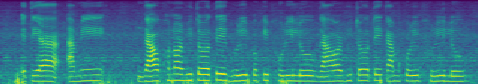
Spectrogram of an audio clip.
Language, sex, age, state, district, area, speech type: Assamese, female, 45-60, Assam, Darrang, rural, spontaneous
